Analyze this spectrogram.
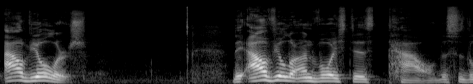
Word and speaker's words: tau: The alveolar unvoiced is tau. This is the letter tau. And it's not said like RT. We don't put our tongue on our teeth. We put it on that ridge. Tau, tau, tau.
